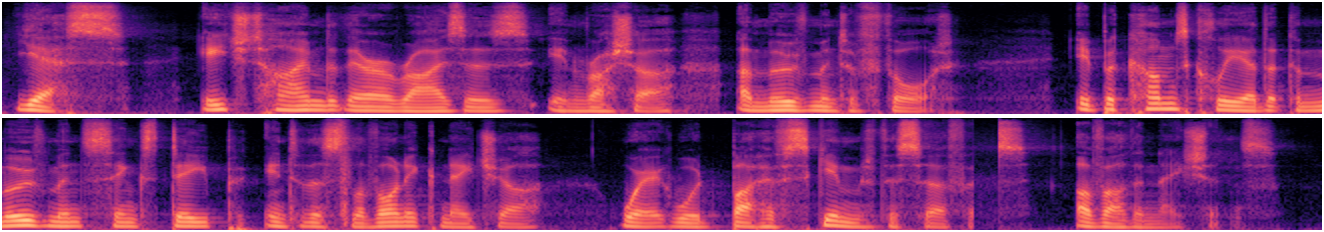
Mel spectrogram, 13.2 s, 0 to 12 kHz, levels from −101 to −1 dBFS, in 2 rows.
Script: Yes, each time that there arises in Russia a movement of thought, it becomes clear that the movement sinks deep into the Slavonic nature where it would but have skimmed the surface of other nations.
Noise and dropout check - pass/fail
fail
